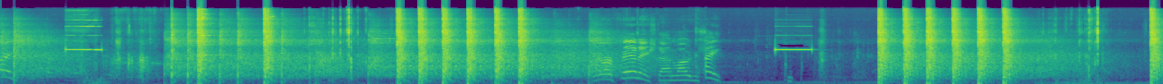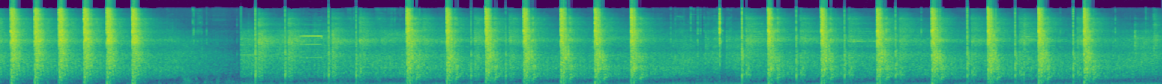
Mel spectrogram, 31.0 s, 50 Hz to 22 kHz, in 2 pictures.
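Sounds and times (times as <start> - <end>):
pistol shots ringing: 2.2 - 8.1, 18.8 - 24.4, 25.1 - 30.4.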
